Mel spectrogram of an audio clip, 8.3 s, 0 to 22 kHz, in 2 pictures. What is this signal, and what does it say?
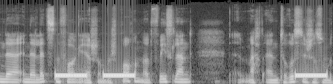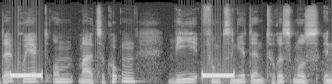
Telephone call progress tone (as in the UK, Ireland, Australia and similar networks), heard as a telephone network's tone, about 400, 450 Hz, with speech in German. Ringback tone.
